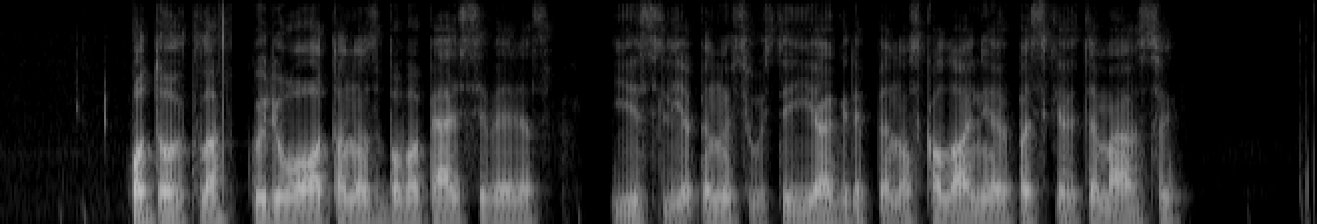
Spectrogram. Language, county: Lithuanian, Alytus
